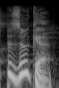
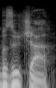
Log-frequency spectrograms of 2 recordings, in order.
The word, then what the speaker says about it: Bezucha: Who was Thomas Bazooka, which I promise you that's what I looked up and that's what his name is pronounced. It's spelled Bezucha, but very much yes, Thomas Bazooka.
